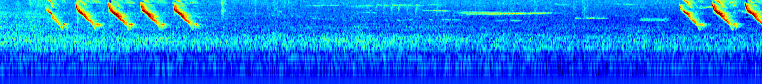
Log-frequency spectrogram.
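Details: A female Pyrrhuloxia, recorded in Texas, sings a quick series of five sharp, steeply falling whistles, then a shorter burst of the same notes, over a steady low rumble.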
